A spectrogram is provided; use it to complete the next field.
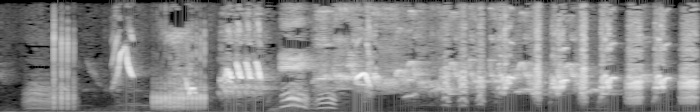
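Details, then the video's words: Duet of a male and a female Javan myna. Scratchy bursts and a few looping whistled notes open the passage, then a run of rapid, repeated chattering notes at high pitch. "Duet Burung Jalak Kebo Jantan dan Jalak Kebo Betina Adu Mekanik Bongkar Isian"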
